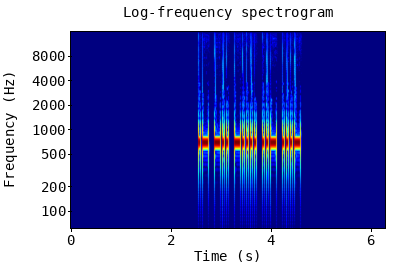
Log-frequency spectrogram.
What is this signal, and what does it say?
Morse code, heard as a keyed tone, about 32 wpm, 700 Hz. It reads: AD6UV
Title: USA Call Signs - 5 Characters - Repeated 3x - 30wpm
